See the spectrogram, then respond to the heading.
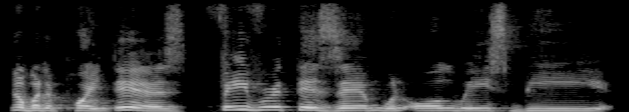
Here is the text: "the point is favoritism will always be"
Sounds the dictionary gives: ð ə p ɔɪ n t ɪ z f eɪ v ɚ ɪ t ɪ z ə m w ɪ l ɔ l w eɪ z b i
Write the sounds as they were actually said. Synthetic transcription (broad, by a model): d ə p ɔɪ n t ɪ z f eɪ v ɚ ɪ t ɪ z ə m w ɪ l ɔ l w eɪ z b i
